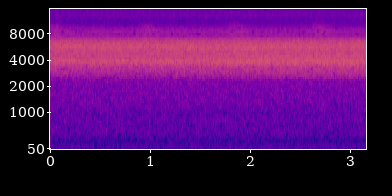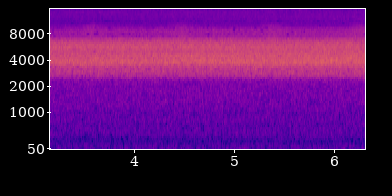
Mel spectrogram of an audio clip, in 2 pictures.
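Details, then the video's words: In a summer rainforest, a cicada chorus joined by other insects produces a constant high, grainy buzz, steady in loudness from start to finish. "Summer rainforest ambience, cicada chorus and other insects"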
